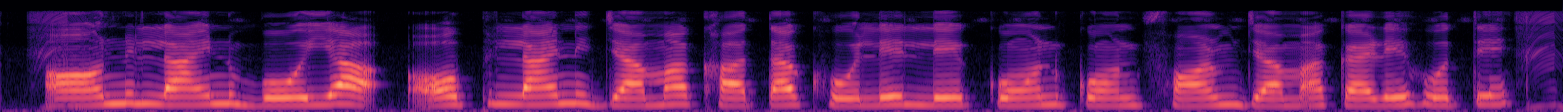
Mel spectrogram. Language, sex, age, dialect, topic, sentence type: Magahi, female, 18-24, Southern, banking, question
